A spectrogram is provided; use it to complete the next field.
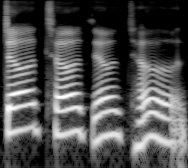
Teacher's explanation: स्पर्श संघर्षी व्यंजन है। स्पर्श संघर्षी वही च वाला जो वर्ग होता है वह स्पर्श संघर्षी होता है।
